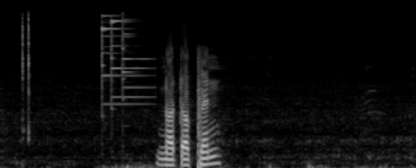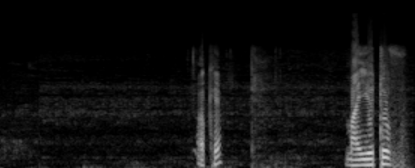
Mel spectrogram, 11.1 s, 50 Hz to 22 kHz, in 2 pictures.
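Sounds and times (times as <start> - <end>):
bright bell ding: 1.4 - 2.4.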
